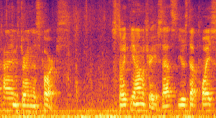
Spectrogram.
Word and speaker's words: stoichiometry: Who can pronounce this? Stoichiometry. And I like to say that I only say this word about 5 times during this course. Stoichiometry.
